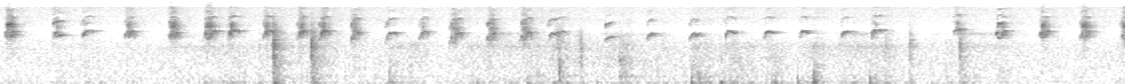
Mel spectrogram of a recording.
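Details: Degu making a constant sound: short high squeaks repeated about twice a second without pause, with soft low thumps and a few sharp clicks underneath.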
